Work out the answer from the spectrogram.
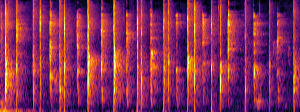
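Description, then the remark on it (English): Hand claps mixed with hits on a tabletop: a quick, fairly steady run of about twenty sharp, crisp smacks over three seconds, loud and dry, with no voices. “I mean, you did clap and then you hit your table.”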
